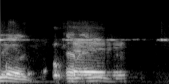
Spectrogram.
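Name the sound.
smoke alarm beeping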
